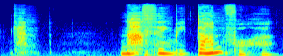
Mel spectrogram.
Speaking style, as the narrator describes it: said Madame Karenin in an agitated whisper

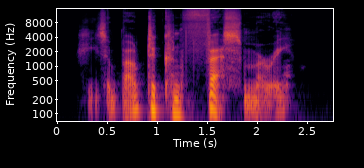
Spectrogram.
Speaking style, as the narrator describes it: Davis finally said, speaking through gritted teeth

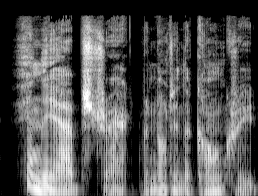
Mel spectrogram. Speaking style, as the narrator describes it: said Ursula

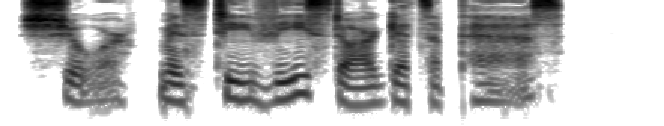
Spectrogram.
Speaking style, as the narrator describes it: Lydia hissed to Donna

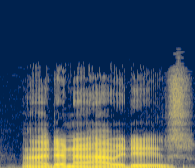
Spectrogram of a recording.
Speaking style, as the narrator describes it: muttered Ralph

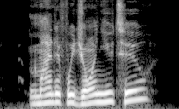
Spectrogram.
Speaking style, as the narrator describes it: Shoring up her nerve, Maggie squeaked

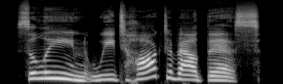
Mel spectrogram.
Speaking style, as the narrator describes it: groaned, bleary-eyed

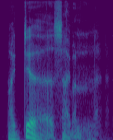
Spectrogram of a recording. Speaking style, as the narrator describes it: the Duke's voice was a silken purr

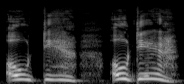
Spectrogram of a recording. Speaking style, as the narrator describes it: The little maid turned as white as snow, cried

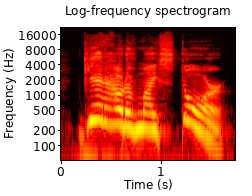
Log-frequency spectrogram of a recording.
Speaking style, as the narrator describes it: the man shouted at Yussi

